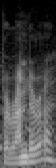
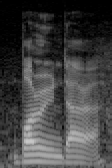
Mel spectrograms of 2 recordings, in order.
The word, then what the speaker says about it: Boroondara: controversy in recent times people saying it is actually pronounced baranda is there any truth to that I think what I get gather from the council it's um borunda borunda so not Banda no no borunda there you go you've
